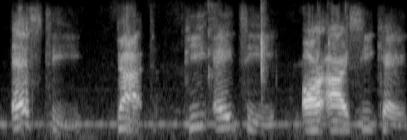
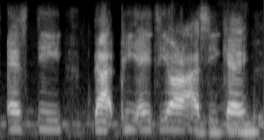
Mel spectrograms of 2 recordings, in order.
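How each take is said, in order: First: The letters are spelled out slowly and deliberately. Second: The letters are spelled out at normal speed.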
